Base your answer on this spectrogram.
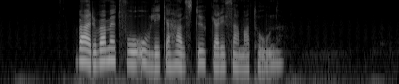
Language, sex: Swedish, female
